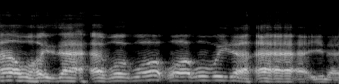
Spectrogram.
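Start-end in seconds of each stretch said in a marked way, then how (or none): 0.0-2.3 fake, puzzled, protesting voice. Ranting about a company, imitating how its people act when told off, mock-confused. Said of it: "some of them will act all like".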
